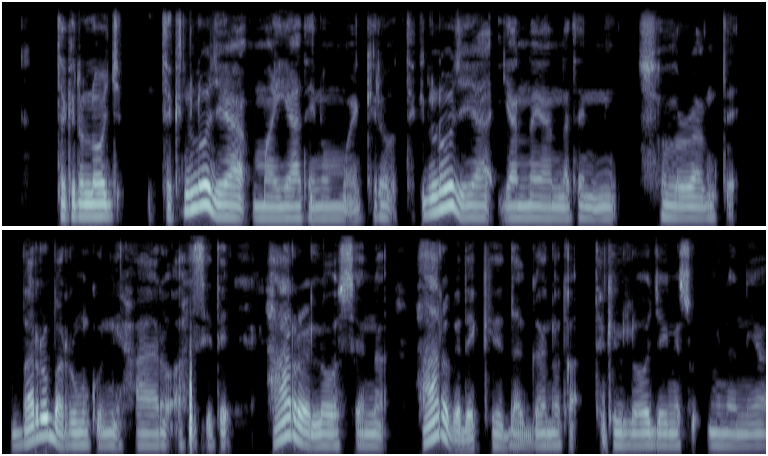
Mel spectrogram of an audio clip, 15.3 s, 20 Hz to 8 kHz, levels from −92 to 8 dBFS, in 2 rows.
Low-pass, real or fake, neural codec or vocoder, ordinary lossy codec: 7.2 kHz; real; none; MP3, 64 kbps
